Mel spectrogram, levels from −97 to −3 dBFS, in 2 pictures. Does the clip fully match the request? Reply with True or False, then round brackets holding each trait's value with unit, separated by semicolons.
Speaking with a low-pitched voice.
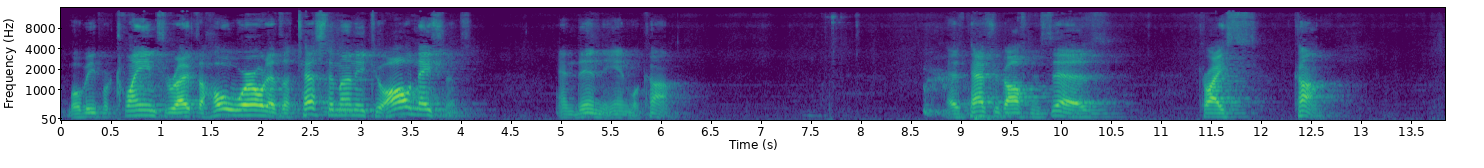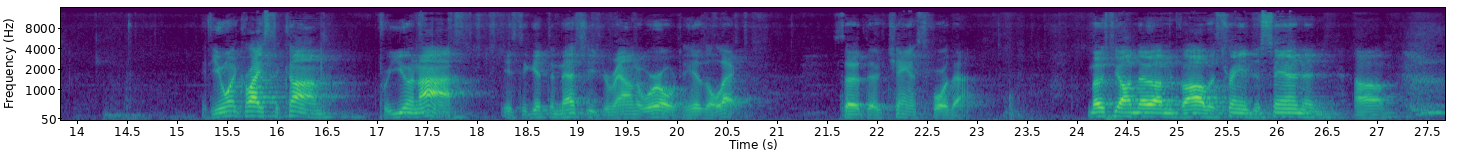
True (125 Hz)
